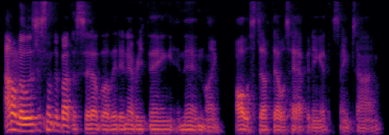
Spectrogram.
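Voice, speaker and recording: A man in his twenties telling his story as a podcast guest, relaxed and rambling, with lots of fillers. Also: deep voice, racing. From United States. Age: 20s. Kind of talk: casual interview chat.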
